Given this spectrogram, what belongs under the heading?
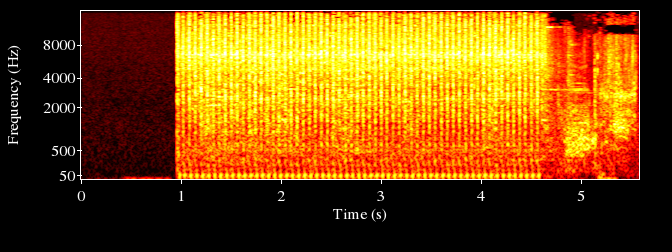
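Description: A light machine gun in the video game Far Cry 3 fires one long, loud, rapid sustained burst of about four seconds, preceded by a brief quieter sound and followed by fading echo.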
